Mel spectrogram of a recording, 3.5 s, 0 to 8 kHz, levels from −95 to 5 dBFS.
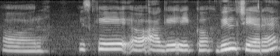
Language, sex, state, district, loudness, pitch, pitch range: Hindi, female, Bihar, Kaimur, -15 LUFS, 225 Hz, 210-260 Hz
